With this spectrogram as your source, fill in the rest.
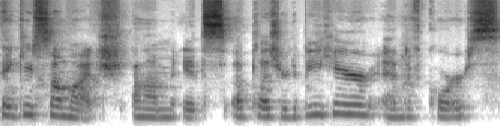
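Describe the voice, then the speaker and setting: At a fairly quick pace, the speaker sounds somewhat breathy. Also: woman. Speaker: researcher. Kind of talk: webinar presentation.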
